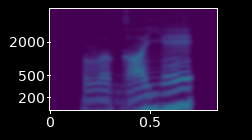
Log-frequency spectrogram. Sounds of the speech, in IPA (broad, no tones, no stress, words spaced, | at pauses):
βoɡɒje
